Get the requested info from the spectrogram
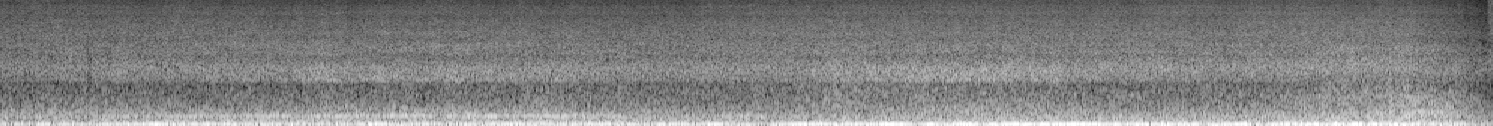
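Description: Steady city traffic noise: a low rumble with a hiss over it, and a faint steady engine hum through roughly the first half.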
